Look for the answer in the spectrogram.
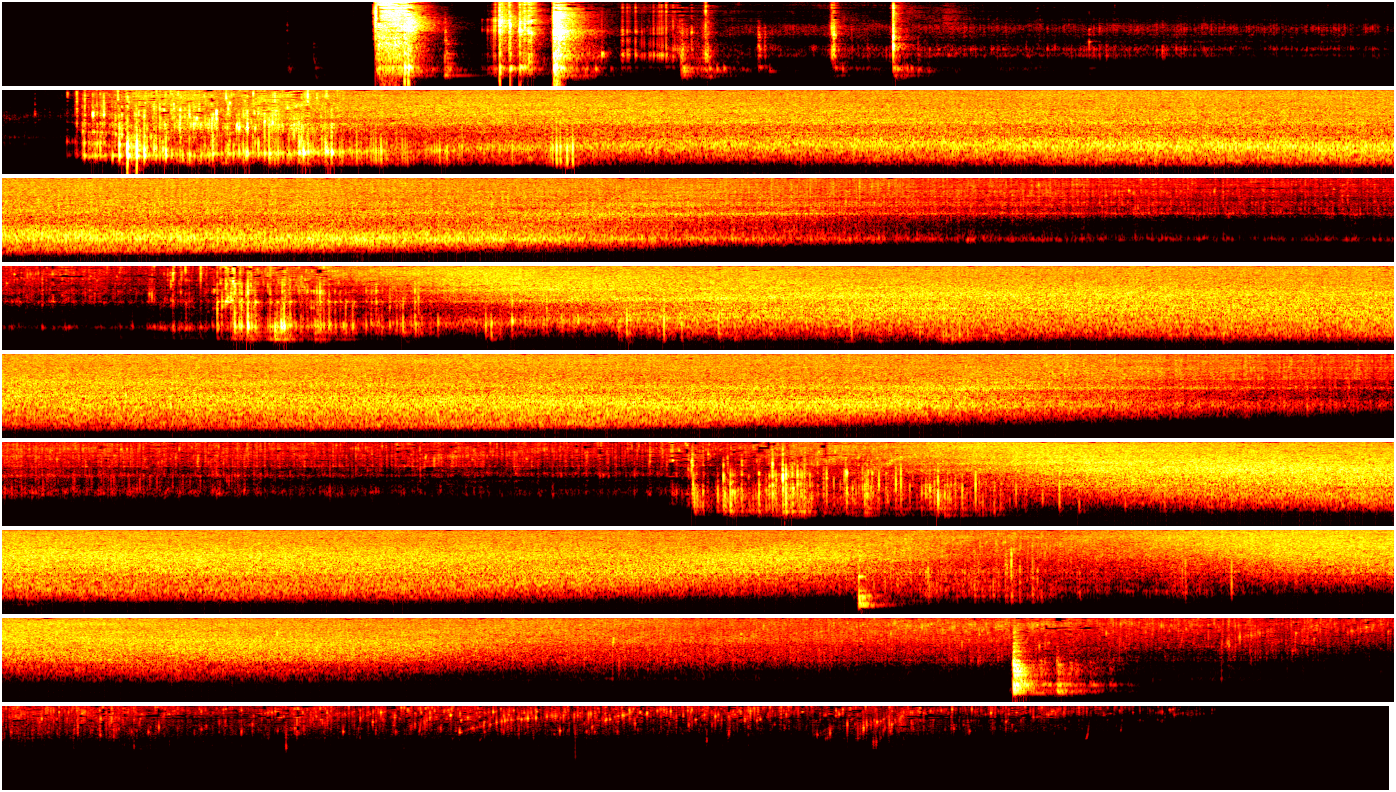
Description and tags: Can Open and Pour
This is the sound of a can being opened and carbonated drink being poured into a glass. There are several pours in this recording.
- PAS
Drink, Opening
